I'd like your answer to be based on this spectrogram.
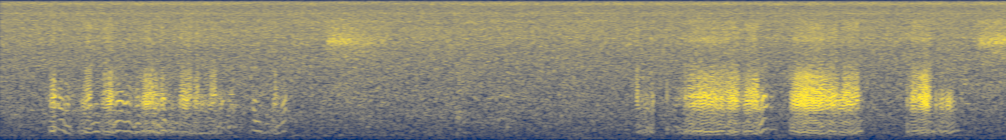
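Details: Asleep, soft, rattling breaths recurring about once a second in short rhythmic runs over steady room noise; light snoring.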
